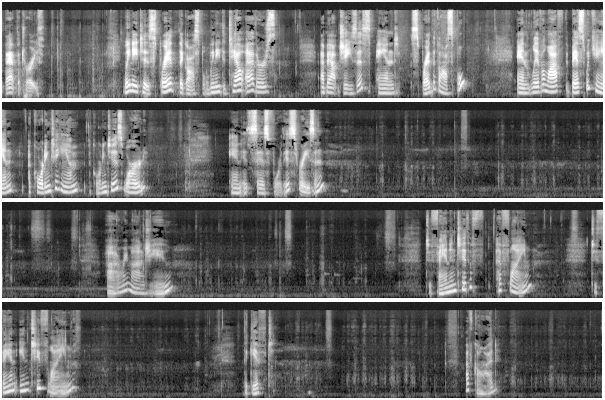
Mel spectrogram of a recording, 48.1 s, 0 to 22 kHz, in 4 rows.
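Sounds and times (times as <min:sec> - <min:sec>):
pen scratching on paper: 0:17.7 - 0:32.0, 0:36.1 - 0:40.4, 0:41.0 - 0:48.0.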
